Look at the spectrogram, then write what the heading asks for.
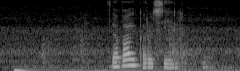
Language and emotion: Russian, sad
